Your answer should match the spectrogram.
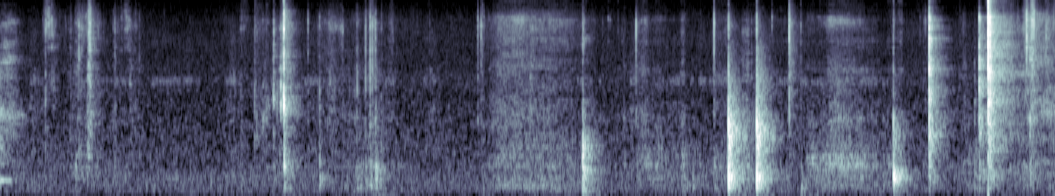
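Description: Card stock being handled on a craft mat while a fold is creased with a bone folder: soft rubbing and paper rustle, with several short sharp taps and clicks, the loudest ones near the end.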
